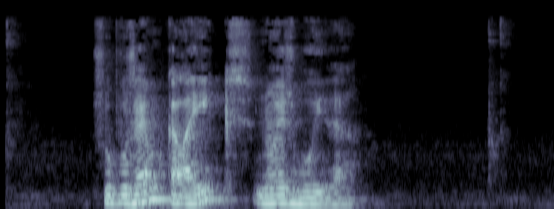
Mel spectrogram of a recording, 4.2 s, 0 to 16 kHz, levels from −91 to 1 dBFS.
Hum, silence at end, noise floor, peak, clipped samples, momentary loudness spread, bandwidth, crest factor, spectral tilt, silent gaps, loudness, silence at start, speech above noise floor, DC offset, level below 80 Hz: none; 1.5 s; -71 dBFS; -10 dBFS; under 0.1%; 14 LU; 11.5 kHz; 18 dB; -6.5 dB/octave; none; -24 LUFS; 0.7 s; 48 dB; under 0.1%; -58 dBFS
